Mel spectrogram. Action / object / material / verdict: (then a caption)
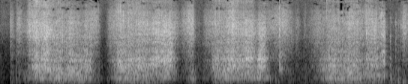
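scrape / hard plastic bin with lid / plastic / none. Long natural nails scratch and rub along the side walls of an upright, hollow, green hard plastic bucket with a lid. Five sustained, raspy scraping strokes are separated by brief pauses, with a dry midrange texture, a little brightness and almost no low end.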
